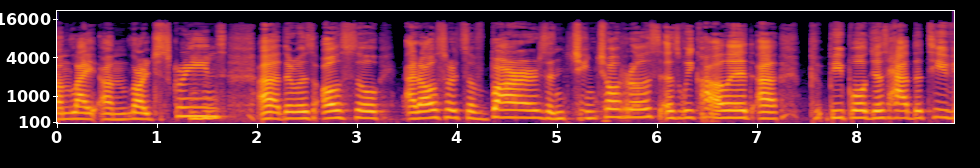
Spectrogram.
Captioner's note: speaking Spanish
